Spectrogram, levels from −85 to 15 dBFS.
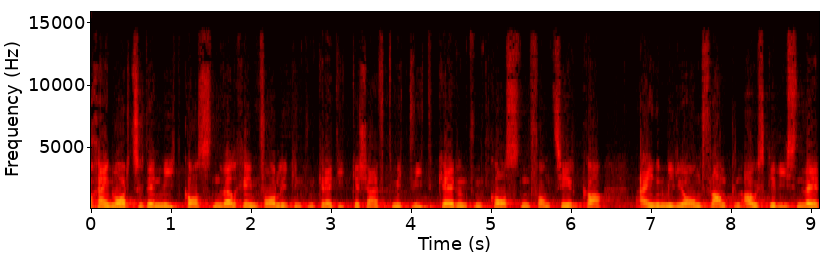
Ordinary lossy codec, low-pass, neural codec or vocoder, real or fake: none; 14.4 kHz; none; real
